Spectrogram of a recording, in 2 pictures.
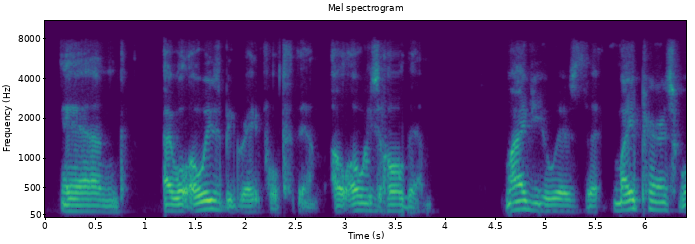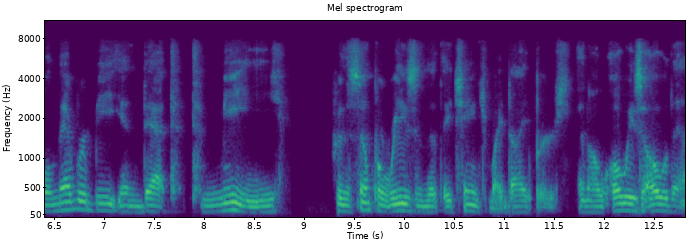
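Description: At a moderate pace, a man talks with fairly even intonation. He has an ordinary speaking voice, fairly low in pitch. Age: 50s. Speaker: theologian and author. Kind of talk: casual interview discussion.

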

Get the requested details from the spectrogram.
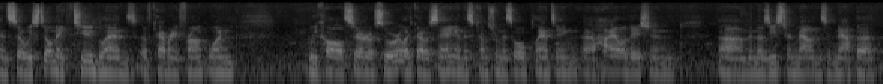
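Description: Flat, monotone speech is heard with audible room echo and noticeable background noise. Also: man, medium pitch for a man, moderate pace. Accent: American. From US Midwest, Indiana. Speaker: winemaker. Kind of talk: interview. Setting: restaurant.

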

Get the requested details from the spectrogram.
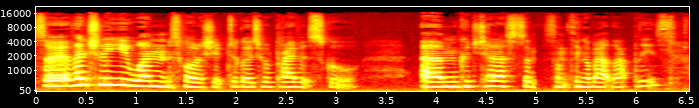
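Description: Big swings in loudness from a woman with a normal speaking voice, fairly high in pitch, fairly quick in pace and fairly even in intonation. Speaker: podcast interviewer. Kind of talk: interview questions.

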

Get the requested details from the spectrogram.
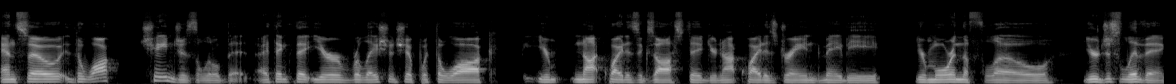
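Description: Against a quiet background, a man speaks in a plain, everyday voice at a fairly low pitch and fairly slow pace, with fairly even intonation and a dry, close sound with no echo. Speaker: podcast host. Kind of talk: casual interview.

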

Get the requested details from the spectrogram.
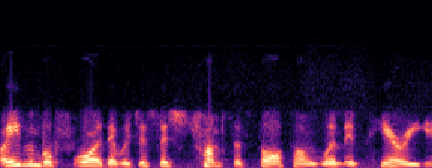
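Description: A woman with an ordinary speaking voice and an American accent, lively in intonation and fairly quick in pace. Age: 50s. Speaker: education activist. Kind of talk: radio interview.

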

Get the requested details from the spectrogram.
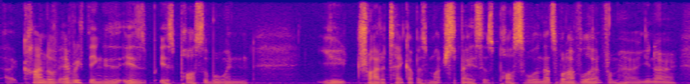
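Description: At a very fast pace, a man speaks in a medium pitch with fairly even intonation. His tone is dark, mellow and somewhat breathy. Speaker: dancer and storyteller. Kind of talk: casual interview chat.

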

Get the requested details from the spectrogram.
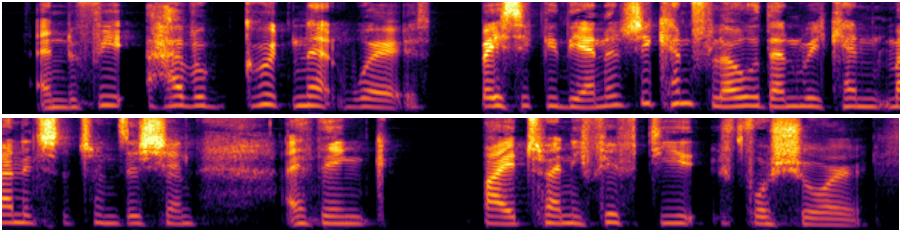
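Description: A woman with a German accent talks at a moderate pace and a fairly high pitch, with ordinary pitch variation. The recording is very clean, dry and close, with a silent background and no echo. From Germany, German-French border region. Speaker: politician. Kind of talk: panel discussion.

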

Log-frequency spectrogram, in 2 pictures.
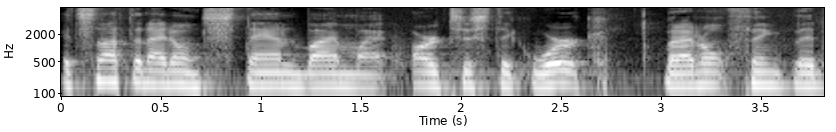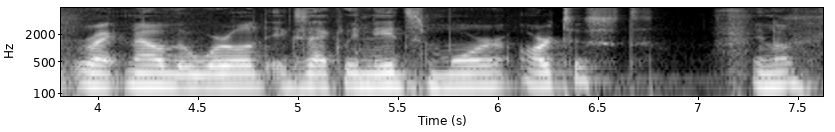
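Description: A man talks at a fairly slow pace with a fairly high pitch. He has a normal speaking voice. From Alabama, US South. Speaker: artist and musician. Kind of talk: casual interview.

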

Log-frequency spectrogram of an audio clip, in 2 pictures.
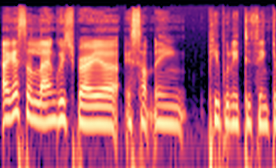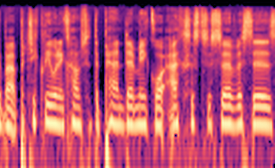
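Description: In a very clean recording with a silent background and a dry, close sound with no echo, a woman with a fairly low pitch talks very fast, hardly pausing, with fairly even intonation. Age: 20s. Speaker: bicultural liaison officer and student. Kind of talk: casual chat. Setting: studio.

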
